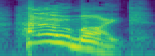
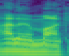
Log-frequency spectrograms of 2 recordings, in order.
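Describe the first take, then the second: First: Sudden loud, high-pitched shout; exclamation-mark shout. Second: Said in the usual way. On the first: Shown as a demonstration. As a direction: yell the greeting as if it had an exclamation mark. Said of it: "It's a shout thing". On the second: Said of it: "That's not "Hello, Mike." It's".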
